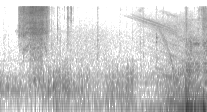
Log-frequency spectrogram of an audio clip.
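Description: Steel chain rattling and clinking as it is handled and pulled out, with a louder low thump near the end.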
